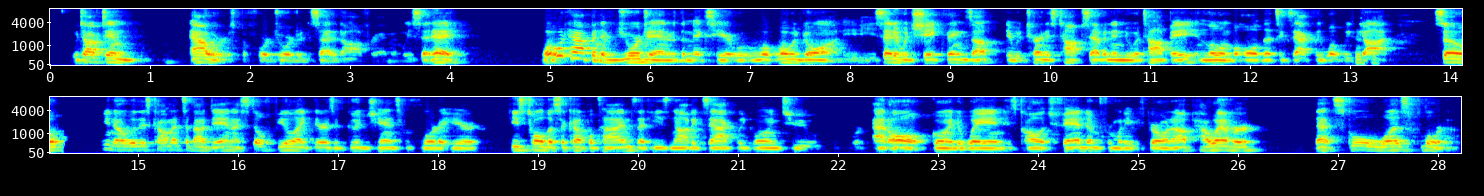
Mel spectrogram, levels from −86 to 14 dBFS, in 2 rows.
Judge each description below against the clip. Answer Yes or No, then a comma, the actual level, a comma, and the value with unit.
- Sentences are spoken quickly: Yes, fast, 225 wpm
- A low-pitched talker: No, medium, 155 Hz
